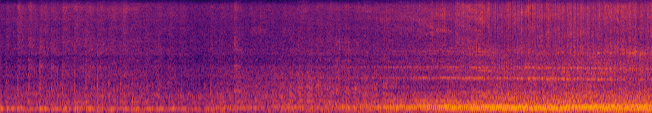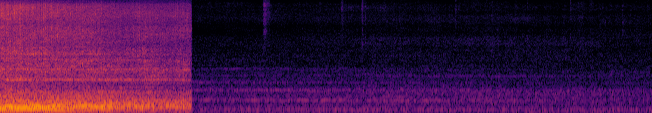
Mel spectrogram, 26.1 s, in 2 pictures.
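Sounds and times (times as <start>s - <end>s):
diesel locomotive hum and whine: 0.0s - 16.9s
freight train passing: 0.0s - 16.9s.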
